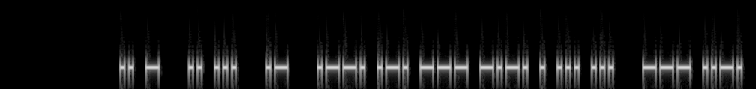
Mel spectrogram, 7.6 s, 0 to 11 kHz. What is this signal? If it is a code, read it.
Morse code, heard as a keyed tone, about 28 wpm, 700 Hz. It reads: IT IS A PROCESS OF
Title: Sentences from Top 1000 Words - Review Part 4 - 28wpm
